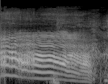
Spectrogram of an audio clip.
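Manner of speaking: high yelped stab cry; a sudden high lunging yell. Retold or imitated. Eddie lunging at Felix with a fork, high yell. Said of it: "he goes to stab Felix".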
